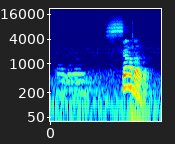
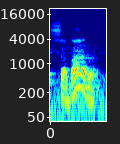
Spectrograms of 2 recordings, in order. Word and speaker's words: sábado: Now, some students, very first time they see it, sábado. Because once again, that's the natural pattern, all right? It ends in a vowel, second to last syllable. But the word sábado breaks the rule, so we put an accent mark on the A, so now you know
